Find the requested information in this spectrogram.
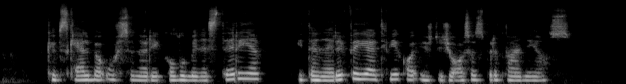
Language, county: Lithuanian, Šiauliai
